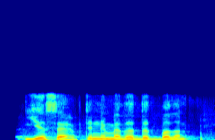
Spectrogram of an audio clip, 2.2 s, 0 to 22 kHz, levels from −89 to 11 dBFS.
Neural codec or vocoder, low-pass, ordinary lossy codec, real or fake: codec, 16 kHz, 4 kbps, X-Codec, HuBERT features, trained on general audio; 7.2 kHz; none; fake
